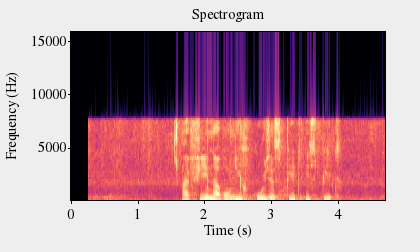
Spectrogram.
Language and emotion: Russian, neutral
